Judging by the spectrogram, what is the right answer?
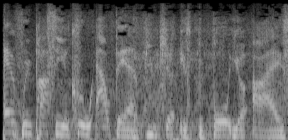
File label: "every posse crew outthere", male; MALE MISC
